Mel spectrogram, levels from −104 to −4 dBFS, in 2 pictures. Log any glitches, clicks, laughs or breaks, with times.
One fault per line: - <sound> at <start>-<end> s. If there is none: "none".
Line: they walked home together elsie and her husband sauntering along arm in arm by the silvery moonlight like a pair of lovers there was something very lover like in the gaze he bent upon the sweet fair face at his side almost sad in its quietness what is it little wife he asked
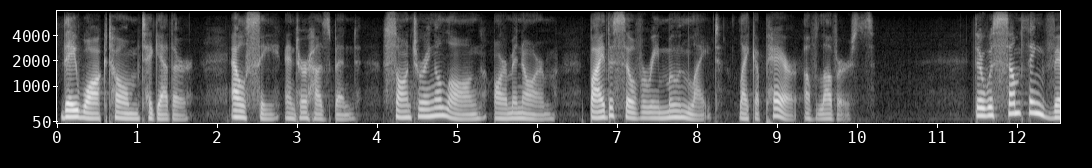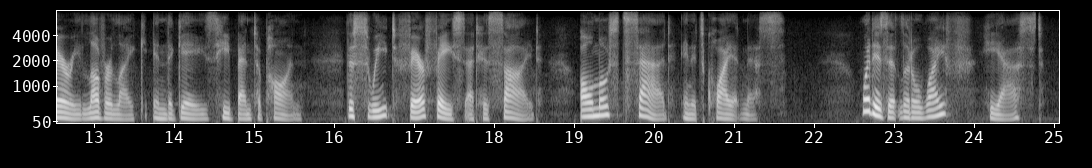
none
